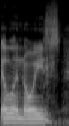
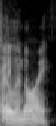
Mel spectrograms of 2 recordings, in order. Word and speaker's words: Illinois: illinois illinois yeah yeah i should you know what i should put that in like the comment section i l i n o i z e illinois um i do uh i l l and then i quote noise did you say our kansas uh arkansas no well i know arkansas spells out our kansas right arkansas you don't say our kansas so it's illinois not illinois you know i always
